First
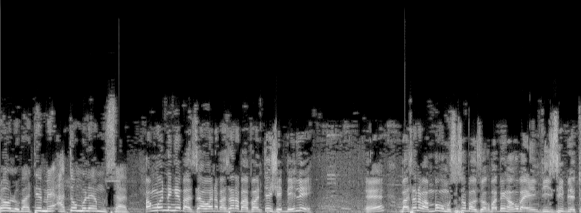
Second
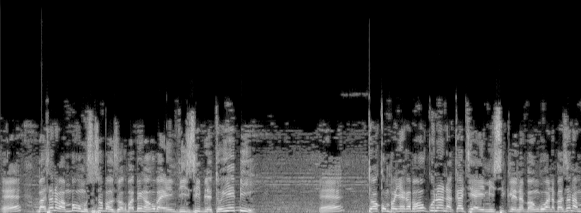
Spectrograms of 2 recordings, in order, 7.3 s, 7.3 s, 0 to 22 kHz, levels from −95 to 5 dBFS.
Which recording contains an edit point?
first; 1 cut; at 1.8 s

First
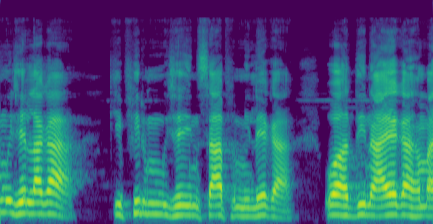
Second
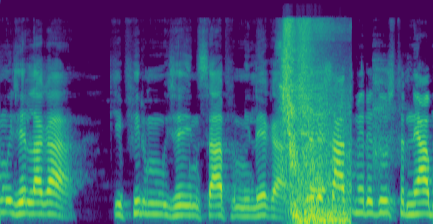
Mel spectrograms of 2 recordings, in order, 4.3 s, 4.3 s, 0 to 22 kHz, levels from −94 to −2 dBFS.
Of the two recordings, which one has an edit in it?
second; 1 cut; at 3.0 s

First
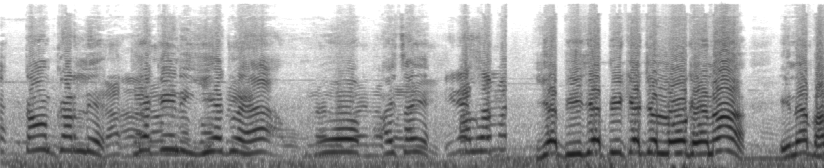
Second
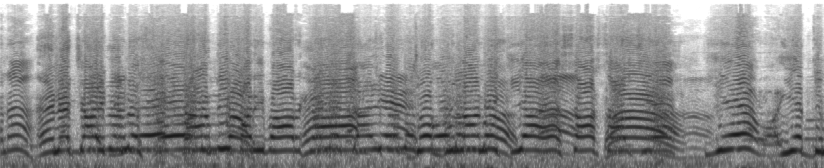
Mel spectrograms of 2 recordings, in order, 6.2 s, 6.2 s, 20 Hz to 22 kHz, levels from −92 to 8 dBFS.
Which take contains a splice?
first; 1 cut; at 3.8 s

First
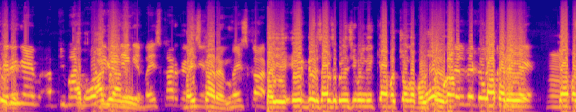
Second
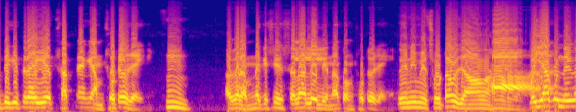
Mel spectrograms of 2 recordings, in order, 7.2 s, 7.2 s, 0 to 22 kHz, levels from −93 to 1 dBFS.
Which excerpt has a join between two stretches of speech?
first; 1 cut; at 3.3 s

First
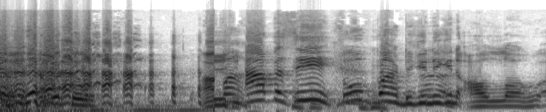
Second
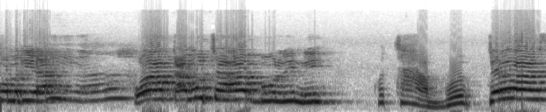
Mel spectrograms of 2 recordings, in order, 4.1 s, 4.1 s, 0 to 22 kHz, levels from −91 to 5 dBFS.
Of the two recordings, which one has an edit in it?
first; 1 cut; at 1.6 s

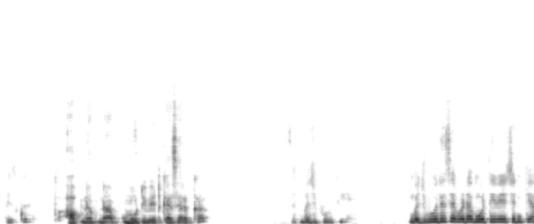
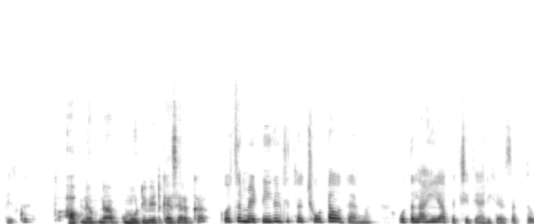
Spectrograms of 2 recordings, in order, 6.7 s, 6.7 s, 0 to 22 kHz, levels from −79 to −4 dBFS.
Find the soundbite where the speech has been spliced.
second; 1 cut; at 2.6 s

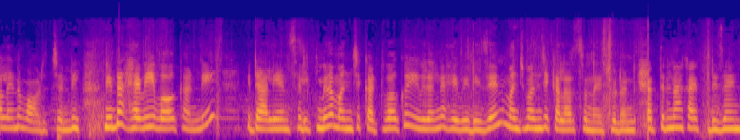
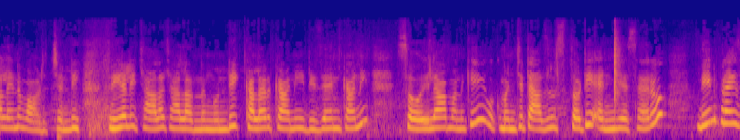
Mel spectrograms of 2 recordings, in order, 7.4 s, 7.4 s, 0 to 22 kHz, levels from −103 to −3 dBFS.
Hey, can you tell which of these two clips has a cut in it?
first; 2 cuts; at 0.9 s, 6.4 s

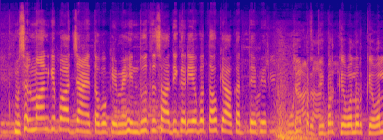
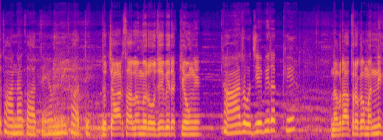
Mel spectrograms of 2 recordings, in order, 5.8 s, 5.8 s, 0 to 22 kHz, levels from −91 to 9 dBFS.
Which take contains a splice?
first; 1 cut; at 4.5 s

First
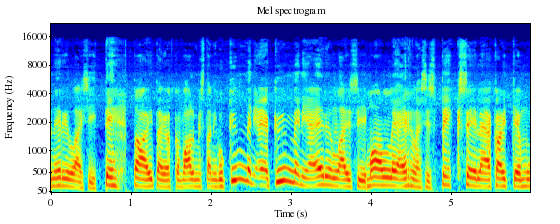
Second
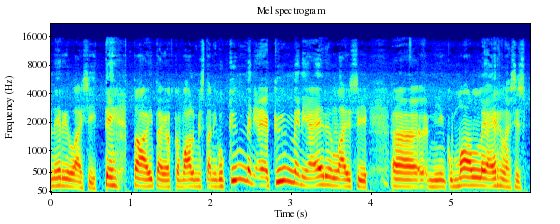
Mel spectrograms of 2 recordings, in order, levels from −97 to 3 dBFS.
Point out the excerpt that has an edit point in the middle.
first; 1 cut; at 3.9 s

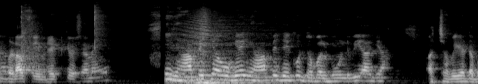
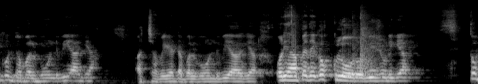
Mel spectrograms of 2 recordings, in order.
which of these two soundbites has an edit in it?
first; 1 cut; at 1.6 s

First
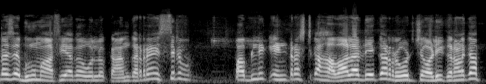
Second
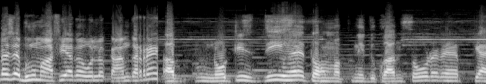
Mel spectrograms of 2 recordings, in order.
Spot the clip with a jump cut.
second; 1 cut; at 1.6 s

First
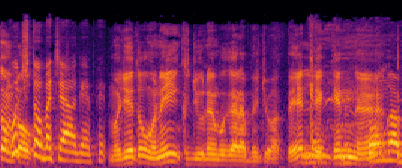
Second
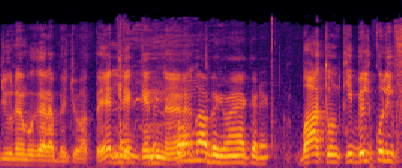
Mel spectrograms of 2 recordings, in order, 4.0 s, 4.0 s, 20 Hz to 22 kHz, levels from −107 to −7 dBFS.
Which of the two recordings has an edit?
first; 1 cut; at 0.9 s

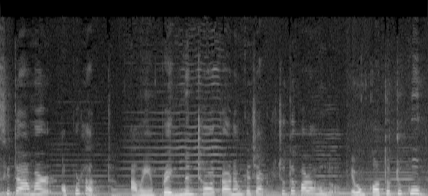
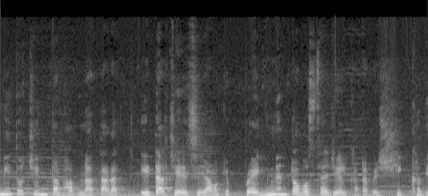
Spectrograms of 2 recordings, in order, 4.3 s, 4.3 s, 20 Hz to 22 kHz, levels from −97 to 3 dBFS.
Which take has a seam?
first; 2 cuts; at 1.1 s, 3.4 s

